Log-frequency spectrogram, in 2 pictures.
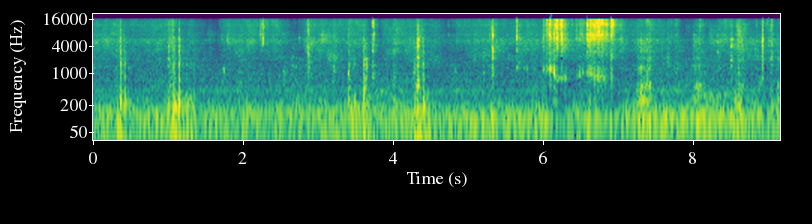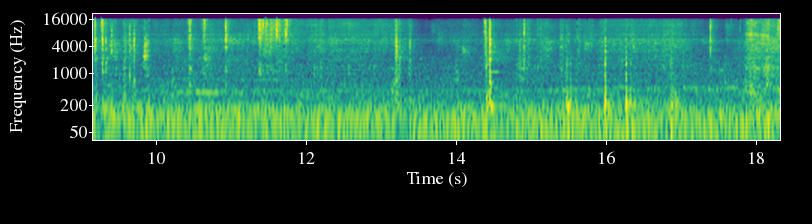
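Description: A person chewing and biting food close to a clip-on microphone, eating rice with fried egg and salted fish by hand, with wet mouth sounds and scattered sharp clicks. A steady low hum runs underneath.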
